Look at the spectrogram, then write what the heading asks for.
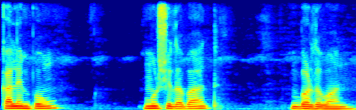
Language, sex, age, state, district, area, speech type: Nepali, male, 30-45, West Bengal, Darjeeling, rural, spontaneous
